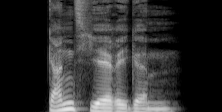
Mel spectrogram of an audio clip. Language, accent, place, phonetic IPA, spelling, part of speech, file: German, Germany, Berlin, [ˈɡant͡sˌjɛːʁɪɡəm], ganzjährigem, adjective, De-ganzjährigem.ogg
- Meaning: strong dative masculine/neuter singular of ganzjährig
